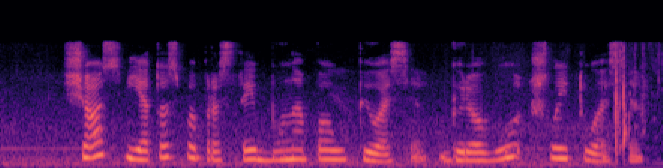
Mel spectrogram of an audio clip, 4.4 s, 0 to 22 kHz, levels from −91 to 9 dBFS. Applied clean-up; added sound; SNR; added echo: none; Splash, splatter; 15 dB; none.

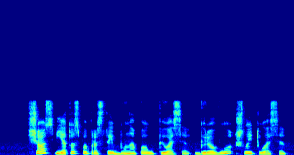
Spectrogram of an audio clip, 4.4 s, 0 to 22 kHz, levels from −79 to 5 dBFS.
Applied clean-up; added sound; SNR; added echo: none; none; none; none.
